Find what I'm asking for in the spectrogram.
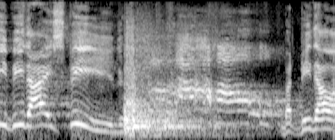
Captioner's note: loud noise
